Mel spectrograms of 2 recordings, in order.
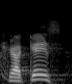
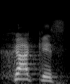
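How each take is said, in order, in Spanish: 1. El acento cae en la última sílaba. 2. El acento cae en la primera sílaba. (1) "acentuando prosódicamente la última sílaba" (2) "cuando todos sabemos que es Jaques"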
